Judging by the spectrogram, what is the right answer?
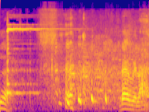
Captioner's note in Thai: หัวเราะ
